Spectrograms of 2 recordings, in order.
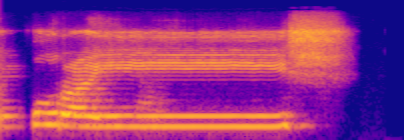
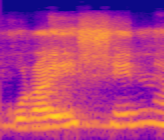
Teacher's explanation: جب حروف لین کے اوپر رکیں گے, ہم وقف کریں گے, تو وقف کرنے کی وجہ سے جو سکون آئے گا اس کو ہم مد لین عارض کہیں گے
